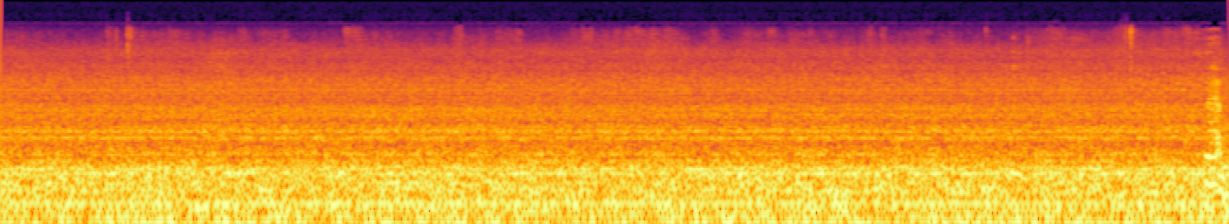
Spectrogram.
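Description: A steady low rumble with a constant hum of several held tones, and a few faint ticks over it.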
